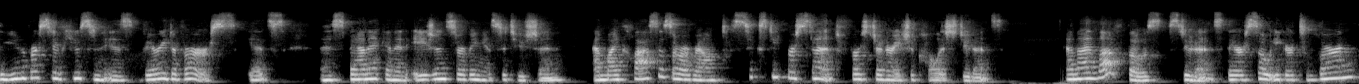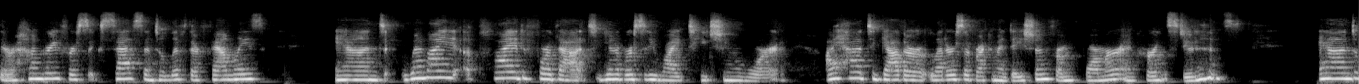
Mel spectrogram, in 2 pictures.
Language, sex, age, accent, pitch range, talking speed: English, female, 30-49, American, 190-250 Hz, 140 wpm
